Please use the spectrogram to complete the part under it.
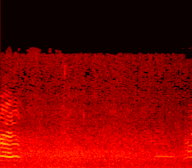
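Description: Resting birds in a field recording give brief, faint honking calls at the start and again toward the end, set against a steady low background rumble.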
